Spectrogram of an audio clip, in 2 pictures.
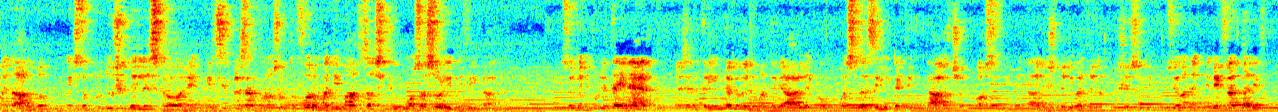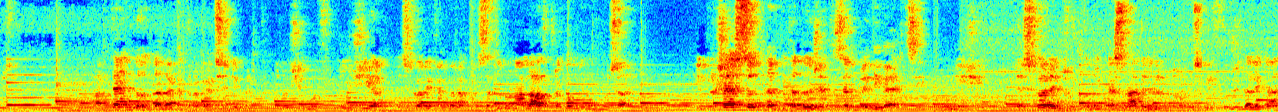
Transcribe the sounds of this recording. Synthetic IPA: met̪a̰lːoiŋkwest̪opɾod̪uːt͡ʃed̪elːeskɔːɾjekesːipːɾezɛnt̪anosot̪ːofoɾmad̪imasːast̪umoːsasolid̪ifika̰ːt̪a | solːimpulit̪ainɛrt̪epɾesɛnt̪ealːint̪ɛɾod̪elmat̪eɾjaːlekomkwest̪asilikad̪iikalt͡ʃɛpɔst̪ad̪imet̪aːlit͡ʃid̪eɾivat̪ielapɾot͡ʃɛsːod̪ifusjoːneʔerːiflɛt̪ːad̪ifu | part̪ɛnd̪od̪alːakt̪ːɾakat̪sːjond̪ipeɾt̪eknolod͡ʒimofit̪olod͡ʒiːaleskwɔːɾevɛŋɡoɾapːɾosaːt̪elunalːalt̪ɾakomenunusaɾo | ilpɾot͡ʃɛsːonavit̪ad̪oet͡ʃɛnt̪e̥sɛmpɾed̪ivɛrsi | unit͡ʃi | leskɔɾed̪t̪ɾut̪ːod̪elpersonaːt̪ed̪elapɔ̰sod̪ifuːd͡ʒid̪alːeka

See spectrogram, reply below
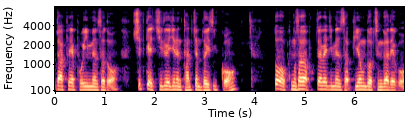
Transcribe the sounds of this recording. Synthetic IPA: d͡ʑapʰe̞poimjʌnsʰʌdoɕʰip̚k͈e̞t͡ɕiɾued͡ʑinɯntant͡ɕ͈ʌmdois͈it̚k͈o | t͈okoŋs̬ʰaɡapok̚t͡ɕ͈abed͡ʑimjʌnsʰʌpijoŋdot͡ɕɯŋɡadwe̞ɡo

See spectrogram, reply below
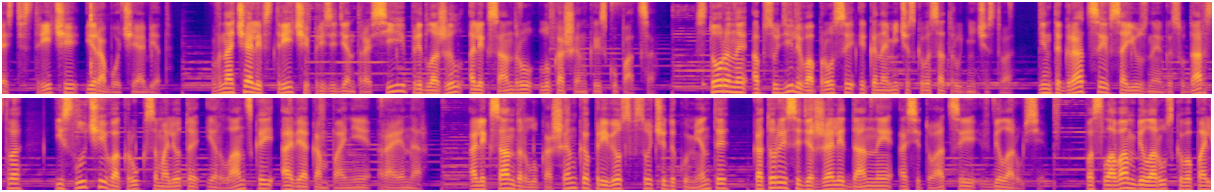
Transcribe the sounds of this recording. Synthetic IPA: sʲtʲfst̪ɾʲet͡ɕɪːɾɐbo̞̰t͡ɕɪjɐ̰bʲe̞̰t̪vnɐt͡ɕalʲɪfst̪ɾʲet͡ɕɪpɾʲɪzʲɪdʲe̞nt̪rɐsʲːijɪpɾʲɪd̪lˠɐʐɨlˠɐlʲɪksand̪ɾʊlˠʊkɐʂɛnkəɪskʊpa̰t̪sːə̰st̪o̞ɾənɨʔɐpsʊdʲilʲɪvɐpɾo̞sɨʔɪkənɐmʲit͡ɕɪskəvəsɐt̪ɾudʲnʲɪt͡ɕɪst̪və̰ | ɪnt̪ɨɡɾat̪sɨɪfsɐjuznəjəɡəsʊd̪arst̪və | islˠut͡ɕɪjvɐkɾuksəmɐlʲo̞t̪əɪrlˠant̪skəjavʲɪəkɐmpa̰nʲɪɪra̰ɛnɛ̰rɐlʲɪksand̪rlˠʊkɐʂɛnkəpɾʲɪvʲo̞sfso̞t͡ɕɪd̪əkʊmʲe̞nt̪ɨkɐt̪o̞ɾɨjəsədʲɪrʐalʲɪd̪anːɨjəʔɐsʲɪt̪ʊa̰t̪sɨɪvbʲɪlˠɐ̰ɾṵsʲɪ | pəslˠɐvambʲɪlˠɐɾuskəvəpɐlʲ

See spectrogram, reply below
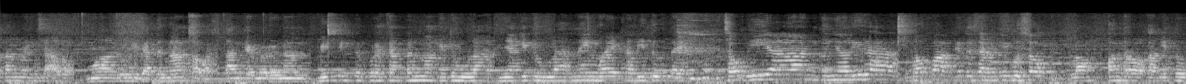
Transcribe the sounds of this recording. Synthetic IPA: t̪anmainsa̰lamualuliɡad̪ənart̪awast̪ankaməɾənanbiliht̪upuɾat͡ʃampənmakit̪ulahɲakit̪uulaɦnɛŋwaɛkabit̪ut̪at͡ʃɔbiank̪uɲaliɾa | bapakit̪usaɾaŋibusɔk̚ | lɔkɔnt̪ɾɔlkabit̪u

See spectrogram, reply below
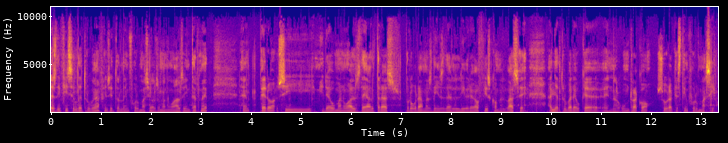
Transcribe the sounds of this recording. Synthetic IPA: ezðifisilˠd̪ət̪ɾuβafinzit̪ot̪ləiɱfuɾmasioalzmanualˠzəint̪əɾnɛt̪ | ɛpeɾɔsimiɾɛwmanualˠzðəalˠt̪ɾəspɾuɣɾaməzðinzðəlːiβɾeɔfiskɔməlˠβaseaʎat̪ɾuβəɾɛwkəːnalˠɣ̞unrəkɔsuɾakɛst̪əiɱfuɾmasio̰

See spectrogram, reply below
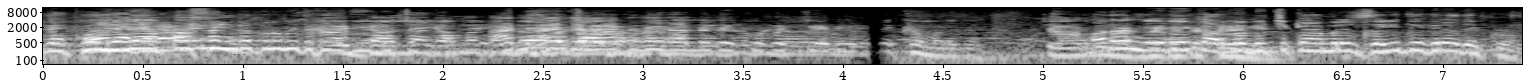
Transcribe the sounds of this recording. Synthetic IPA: d̪eːkʰːoːeɾeaːpãːsəŋɡət̪nũːbiːd̪ɪkʰaːd̪ia | mɛ̃əad̪iːɡəld̪eːkʰːobətːʃed̪iːd̪eːkʰːoməd͡ʒ | mət̪əneːɽeːkəɾnõːbɪt͡ʃkɛːmɾeːsəɦiːd̪eːkʰɾeaːd̪eːkʰo̰ː

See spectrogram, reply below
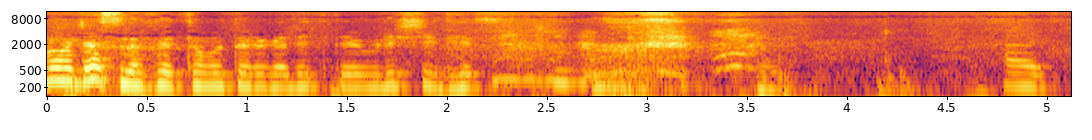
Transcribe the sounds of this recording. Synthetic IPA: oːd͡ʑasɨnomet̪ːomot̪oɾɯɡad̪e̞kʲi̥t̪e̞ɯɾe̞ɕiːd̪esɨ̥ | hai

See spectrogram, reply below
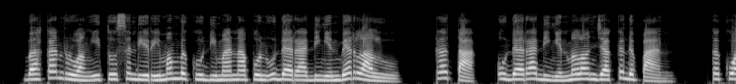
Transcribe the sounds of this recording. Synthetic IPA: bahkanruaŋit̪usəndiɾiməmbəkudimanapʊnudaɾadiŋɪnbɛrlalu | rət̪ak̚ʔudaɾadiŋɪnməlɔɲd͡ʒakːədəpan | kəku

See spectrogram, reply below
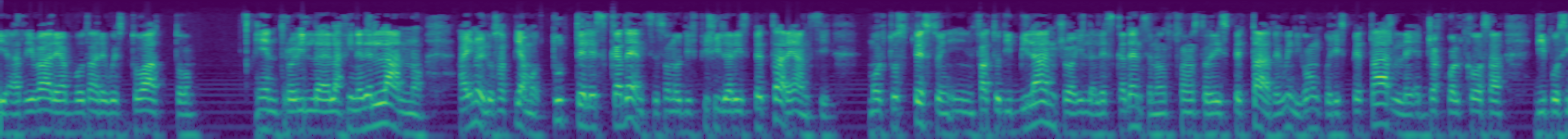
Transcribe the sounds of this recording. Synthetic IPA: arːivaːɾeavːot̪aːɾekwest̪oat̪ːo | ent̪ɾoillafiːned̪elːanːoajnojlosapːjaːmot̪ut̪ːeleskad̪ɛnt̪sesoːnod̪ifːiːt͡ʃilid̪arispet̪ːaːɾeant̪simolt̪ospesːoinfat̪ːod̪ibilant͡ʃoiːeskad̪ɛnt̪senonsoːnost̪aːt̪eɾispet̪ːaːt̪ekwind̪ikomuŋkweɾispet̪ːarleɛd͡ʒːakːwalkɔːsad̪iposi

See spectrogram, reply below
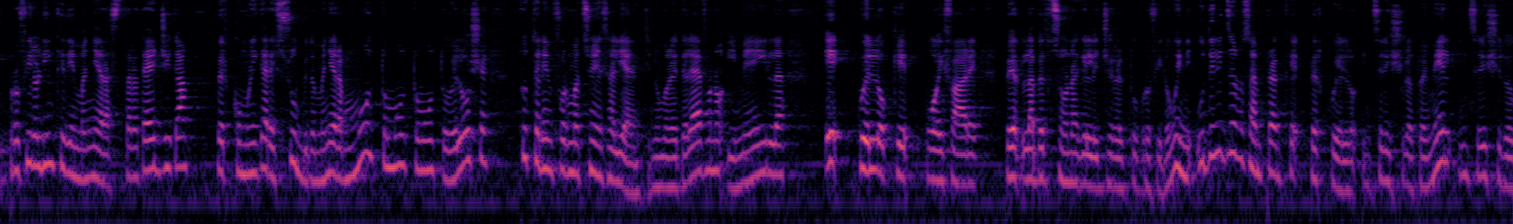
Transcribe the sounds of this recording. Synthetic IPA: ilpɾofiːloliŋked̪imːanjɛːɾast̪ɾat̪ɛːd͡ʒika | perkomunikaːɾesuːbːit̪oimanjɛːɾamolt̪omolt̪omolt̪oveloːt͡ʃe | t̪ut̪ːeleiɱformat̪sːjonisaljɛnt̪inuːmeɾod̪it̪elɛːfonoʔimɛjl | ekːwelːokepːwɔjfaːɾe | perlapersoːnak̟elːed͡ʒːeɾailt̪uːopɾofiːlokwind̪iʔut̪̬ilid̪zːalosɛmpɾeaŋkʰeperkwelːoʔinseɾiʃːilat̪uajmɛjlinseɾiʃːit̪uo

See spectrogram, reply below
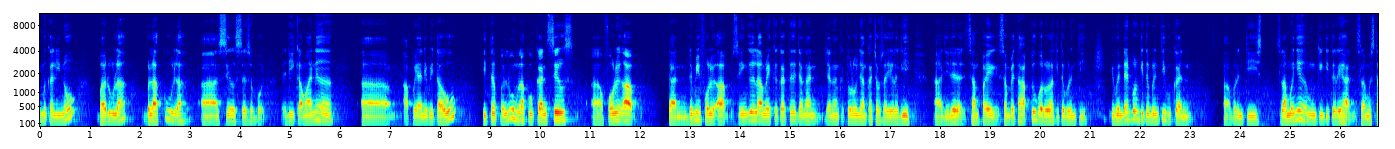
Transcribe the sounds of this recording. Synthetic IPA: mãkalino | baɾulahbərlakulahəsilst̪ərs̬əbʊt̪̚ | d͡ʒadikaʔmanə̃ | ə | a̰pəjaŋdiəboit̪au | kit̪əpərlumə̃lakukansilsə̰foloiŋap̚ | dandəmĩfoloiŋap̚səɦiŋɡalahməɾekakat̪əd͡ʒaŋãnd͡ʒaŋãnt̪oloŋd͡ʒaŋãnkat͡ʃaws̬ajəlaɡi | ad͡ʒiasampajsampajt̪aɦap̚t̪ubaɾulahkit̪əbəɾənt̪iivəndɛnpʊnkit̪əbəɾənt̪ibukan | ə̰bəɾənt̪isəlamə̃ɲə̃mũŋkɪnkit̪əɾiɦat̪̚səlaməsə̥t̪a

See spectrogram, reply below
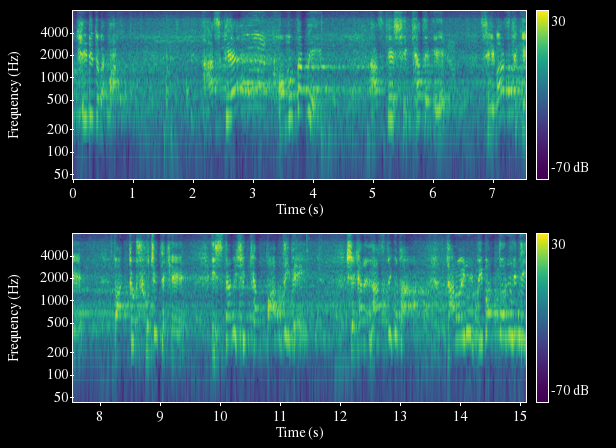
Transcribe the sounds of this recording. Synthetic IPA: ɡʱiɖit̪obɛpa̰ɾ | a̰d͡ʑkekʰɔmot̪ape | a̰d͡ʑkeʃikʰːat̪ʰeke | silibast̪ʰeke | paʈ̪ʰːoʃut͡ɕʰit̪ekʰe | islamiʃikʰːabab̚d̪ibḛ | ʃekʰanenast̪ɾikot̪a̰d̪aɾojniɾbiboɾt̪ːonːit̪i

